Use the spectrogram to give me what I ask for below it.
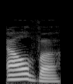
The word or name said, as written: alva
